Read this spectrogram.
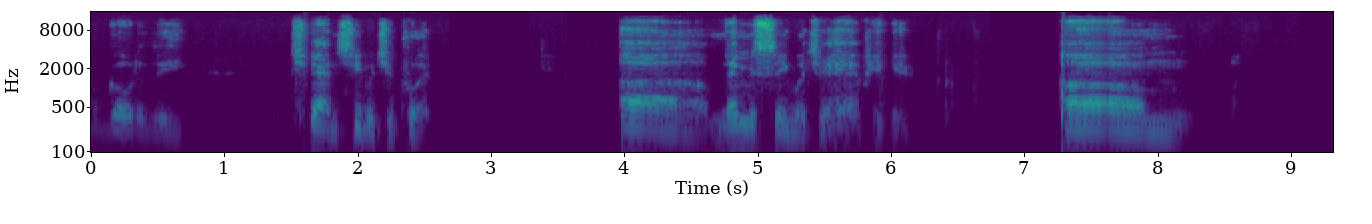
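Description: A middle-aged man speaks with animation close to a microphone, with pauses.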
